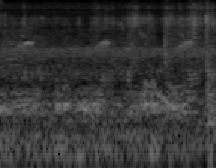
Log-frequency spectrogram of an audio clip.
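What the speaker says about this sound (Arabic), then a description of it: "لانه مازن يطير زواجل وكلهم بطويرني زواجل" Pigeons coo repeatedly in soft, low rounded phrases at moderate distance, with other birds faintly around them in an outdoor setting.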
